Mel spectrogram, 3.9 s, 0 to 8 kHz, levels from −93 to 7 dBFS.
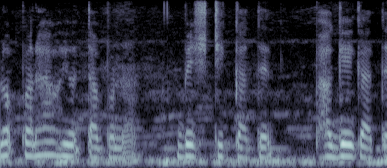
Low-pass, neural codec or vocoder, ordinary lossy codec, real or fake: none; none; none; real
